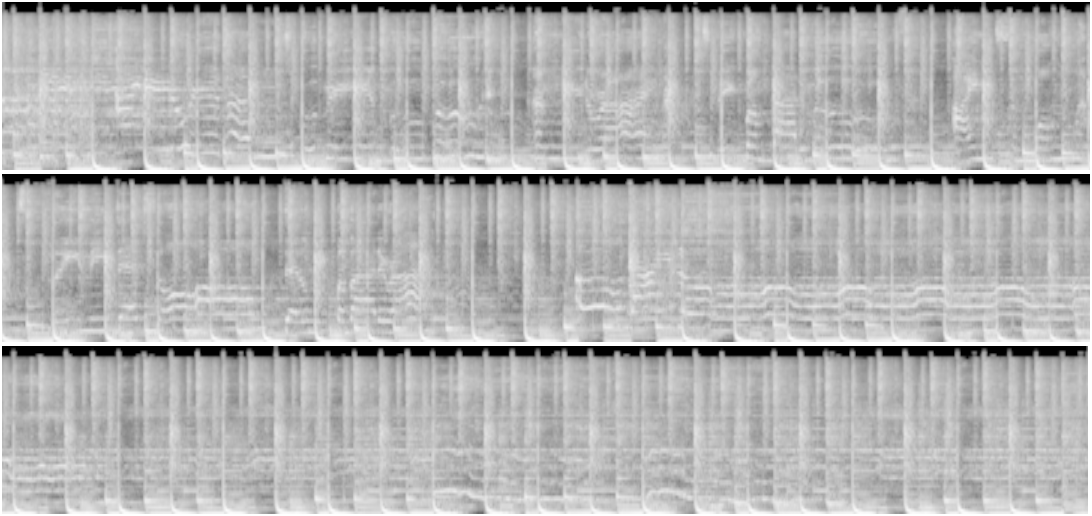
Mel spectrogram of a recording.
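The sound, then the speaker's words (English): House music plays loud and continuous, a steady thumping kick drum driving the beat under layered synth chords and melodic lines, with no voices. “house music, baby. Let's go.”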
